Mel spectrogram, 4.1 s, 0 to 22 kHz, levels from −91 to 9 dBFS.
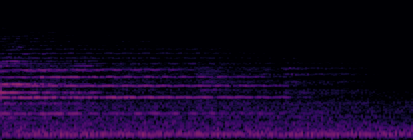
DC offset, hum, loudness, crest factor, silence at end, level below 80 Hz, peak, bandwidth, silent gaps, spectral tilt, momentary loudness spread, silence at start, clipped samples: under 0.1%; none; -55 LUFS; 16 dB; 0 s; -84 dBFS; -38 dBFS; 19 kHz; none; -4 dB/octave; 13 LU; 0 s; under 0.1%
